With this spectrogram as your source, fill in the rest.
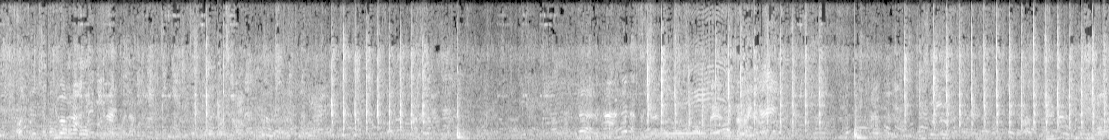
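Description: A large crowd chatters and calls out nearby outdoors.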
